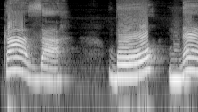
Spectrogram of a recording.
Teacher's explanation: Bo más débil, ne más fuerte.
